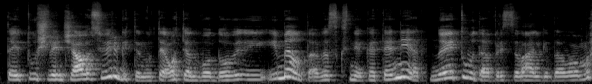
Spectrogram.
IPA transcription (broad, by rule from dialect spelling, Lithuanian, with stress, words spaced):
tɐɪ ˈtuː ʃʲʋʲɪnʲˈt͡ʃʲɛʊsʲʊ ˈɪrʲɡʲɪ tʲɪn oː tʲɛn ʋoːnˈdoː ɪ ɪ ˈmʲɪlˠtɑː ˈʋʲɪsks ˈnʲiɛkɐ tʲɛ ˈnʲiɛr nʊ ɪ ˈtuː dɐ pʲrʲɪsʲɪˈʋɐlʲɡʲɪdɐʋoːm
